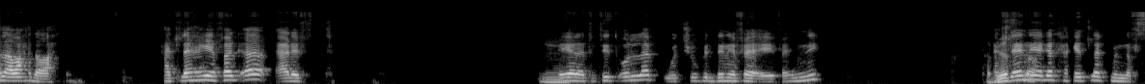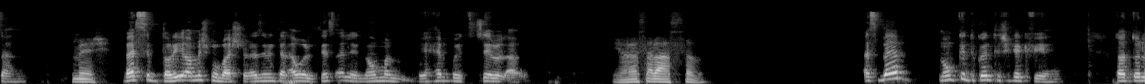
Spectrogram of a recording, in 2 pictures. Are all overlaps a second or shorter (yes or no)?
yes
